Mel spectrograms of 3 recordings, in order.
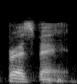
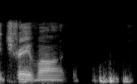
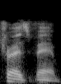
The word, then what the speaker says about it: Tresvant: But yeah, some people leave the S out and just say Trevon. And but my grandmother used to always correct me. You know, it's pronounced Tresvant, boy.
